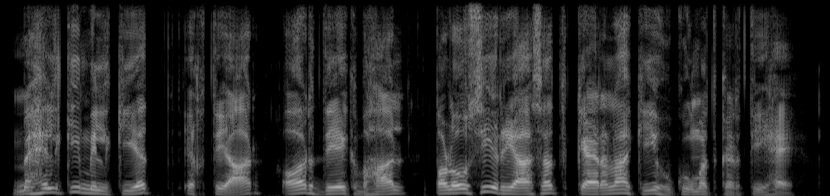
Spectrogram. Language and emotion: Urdu, neutral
